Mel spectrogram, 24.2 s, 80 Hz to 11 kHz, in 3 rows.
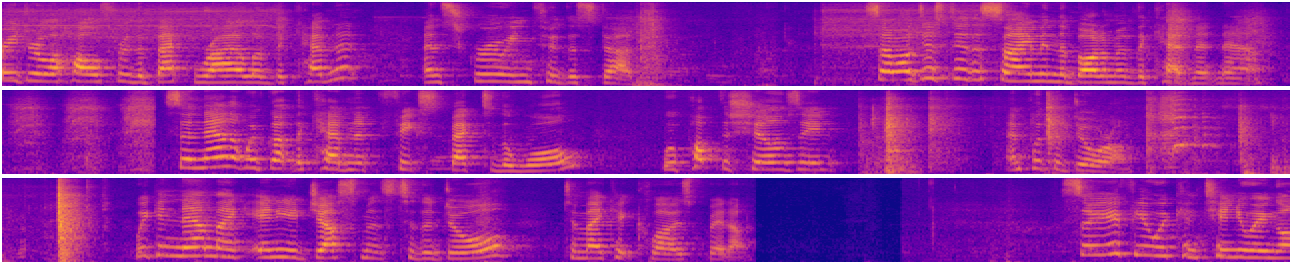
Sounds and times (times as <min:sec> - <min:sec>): Speech: 0:09.1 - 0:13.3, 0:14.3 - 0:15.2, 0:22.8 - 0:24.1
Door: 0:15.2 - 0:16.8.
